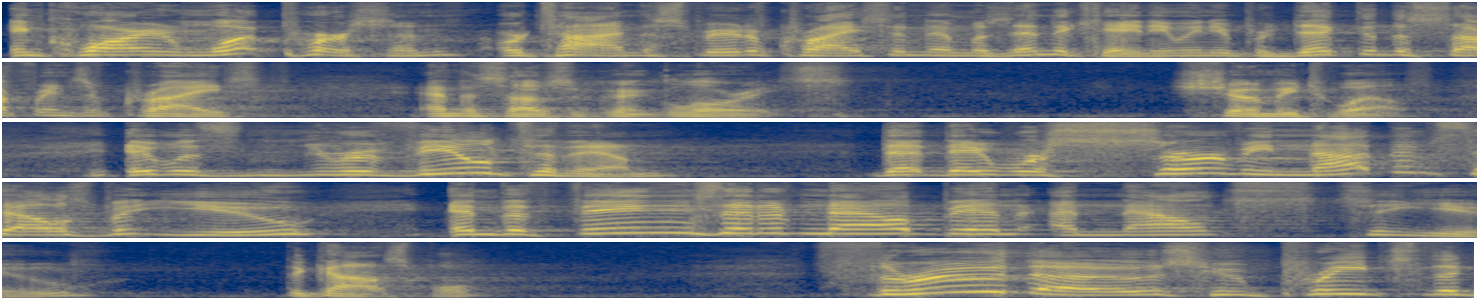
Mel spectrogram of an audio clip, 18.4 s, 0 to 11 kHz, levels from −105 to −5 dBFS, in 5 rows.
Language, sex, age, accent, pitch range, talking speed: English, male, 40-59, American, 120-185 Hz, 185 wpm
